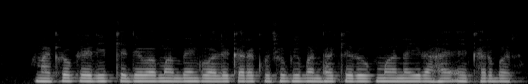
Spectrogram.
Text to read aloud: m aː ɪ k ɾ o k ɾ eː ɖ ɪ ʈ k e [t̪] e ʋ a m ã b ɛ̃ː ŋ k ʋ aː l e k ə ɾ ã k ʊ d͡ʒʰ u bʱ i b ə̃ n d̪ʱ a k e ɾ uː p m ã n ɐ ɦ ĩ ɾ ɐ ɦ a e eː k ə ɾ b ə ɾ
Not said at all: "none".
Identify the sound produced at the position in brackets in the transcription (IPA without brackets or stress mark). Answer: d̪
